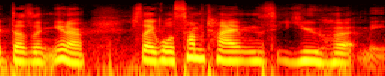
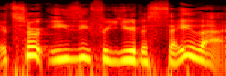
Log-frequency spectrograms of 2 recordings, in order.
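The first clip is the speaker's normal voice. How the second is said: put-on, irritated, fed-up, angry tone. Retelling a scene where she gets pissed off at him: imitating her angry retort. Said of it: "she gets really, like, pissed off".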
